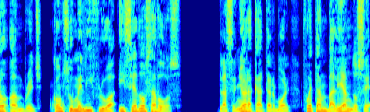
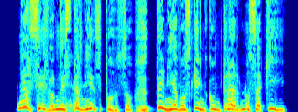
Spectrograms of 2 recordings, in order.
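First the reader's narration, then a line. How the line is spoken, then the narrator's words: Crying woman exclaiming. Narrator (Spanish): La mujer rompió a llorar y exclamó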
